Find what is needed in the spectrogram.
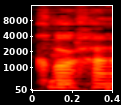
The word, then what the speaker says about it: quagga: Ja, want dat is wel die Quagga inderdaad, of zeg ik dat goed? – Quagga? Eh, nee, nou, iemand die heeft er onderzoek naar gedaan, die heeft tegen mij gezegd dat je Quagga moet zeggen, dus dat zeg ik nu ja.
